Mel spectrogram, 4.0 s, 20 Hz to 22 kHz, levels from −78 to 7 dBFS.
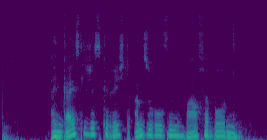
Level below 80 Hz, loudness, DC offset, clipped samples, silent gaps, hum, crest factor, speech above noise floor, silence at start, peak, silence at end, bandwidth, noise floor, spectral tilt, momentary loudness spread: -50 dBFS; -36 LUFS; under 0.1%; under 0.1%; none; none; 16 dB; 29 dB; 0.05 s; -18 dBFS; 0.15 s; 15.5 kHz; -63 dBFS; -7 dB/octave; 6 LU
